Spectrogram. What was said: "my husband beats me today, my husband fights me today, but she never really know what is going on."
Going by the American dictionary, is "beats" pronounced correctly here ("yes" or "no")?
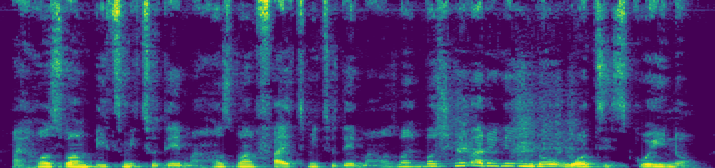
no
